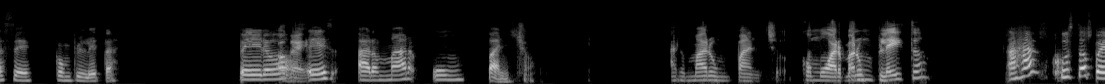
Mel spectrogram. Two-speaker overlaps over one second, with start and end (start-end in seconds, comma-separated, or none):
none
